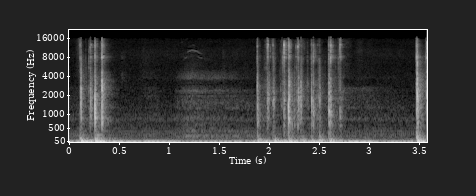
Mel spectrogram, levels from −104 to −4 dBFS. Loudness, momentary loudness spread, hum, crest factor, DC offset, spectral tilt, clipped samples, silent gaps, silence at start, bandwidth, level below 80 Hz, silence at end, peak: -34 LUFS; 26 LU; none; 26 dB; under 0.1%; -2 dB/octave; under 0.1%; none; 0 s; 16.5 kHz; -36 dBFS; 0 s; -6 dBFS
